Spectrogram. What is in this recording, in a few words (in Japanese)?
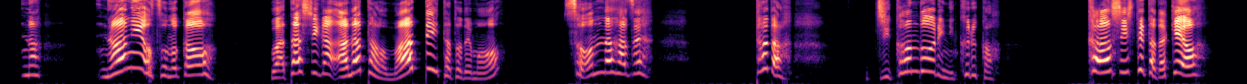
ツンデレ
